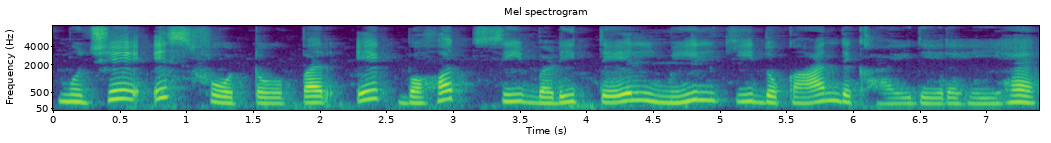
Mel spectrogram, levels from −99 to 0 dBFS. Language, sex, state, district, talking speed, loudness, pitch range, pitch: Hindi, female, Madhya Pradesh, Katni, 130 wpm, -18 LUFS, 170-230 Hz, 195 Hz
